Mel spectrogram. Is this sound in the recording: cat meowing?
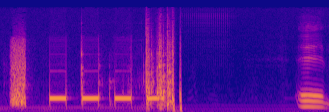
no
